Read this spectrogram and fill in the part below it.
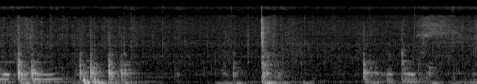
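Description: Broccoli stirred and reheated in a hot pan for a vegetarian dish, with sharp utensil scrapes and clatters over a steady close sizzle, including a burst near the start and others spaced through.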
